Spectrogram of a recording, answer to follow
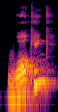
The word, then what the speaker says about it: walking: Danish English words go walking walking L here is silent in English remember okay L not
